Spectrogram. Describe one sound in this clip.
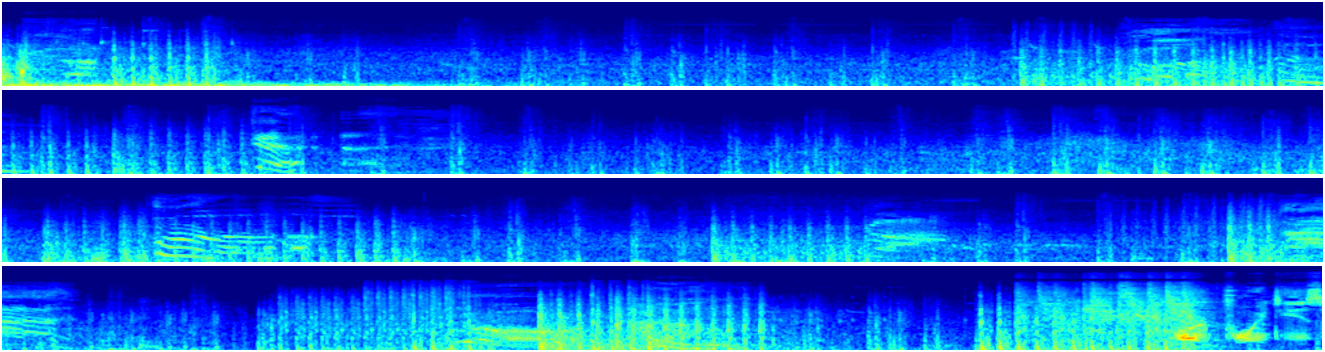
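Footsteps patter quickly on dirt and wooden floors.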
